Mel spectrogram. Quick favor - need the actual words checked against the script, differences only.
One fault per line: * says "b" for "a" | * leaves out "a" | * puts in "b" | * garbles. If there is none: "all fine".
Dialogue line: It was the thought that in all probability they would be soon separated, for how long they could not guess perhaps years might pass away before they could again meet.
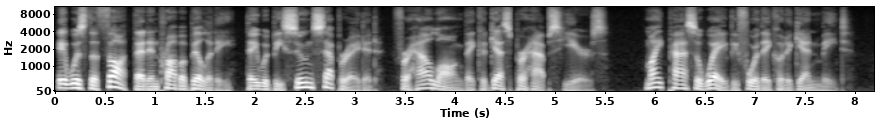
* leaves out "all"
* leaves out "not"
